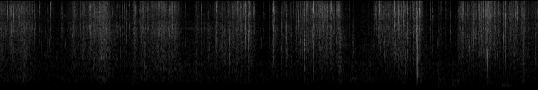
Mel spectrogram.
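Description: Fingertips press, squeeze and scratch the air-filled bubbles of a flat sheet of clear plastic bubble wrap. Dense, bright crinkling and scratching fill the clip, broken by sharp crisp pops and crackles, with almost nothing in the low end.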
